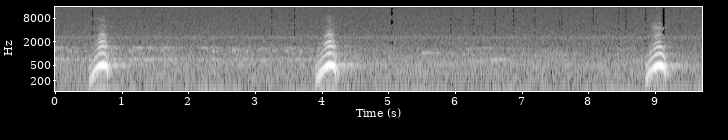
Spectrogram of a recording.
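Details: Great horned owl attack on a great gray owl at its nest, nest camera, 30 March 2018 just after midnight: three short, harsh, upswept screeches spaced several seconds apart over a quiet background.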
